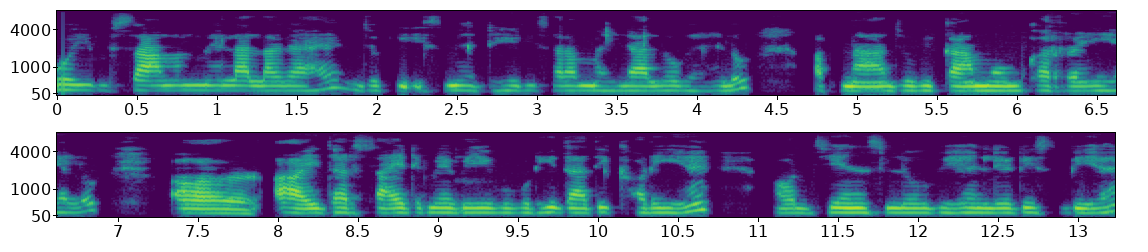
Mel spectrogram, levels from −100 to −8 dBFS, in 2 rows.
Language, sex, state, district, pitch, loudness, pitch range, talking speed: Hindi, female, Bihar, Purnia, 165 Hz, -27 LUFS, 160-170 Hz, 185 wpm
